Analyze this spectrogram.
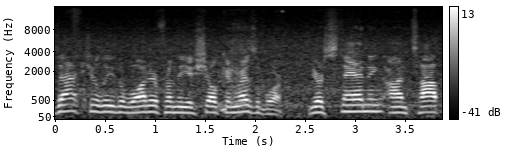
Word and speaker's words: Ashokan: There is no need for a water pump to get any of this water from Woodstock, where the Ashokan Reservoir is. A-S-H-O-K-A-N. Ashokan Reservoir. How do you spell it?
